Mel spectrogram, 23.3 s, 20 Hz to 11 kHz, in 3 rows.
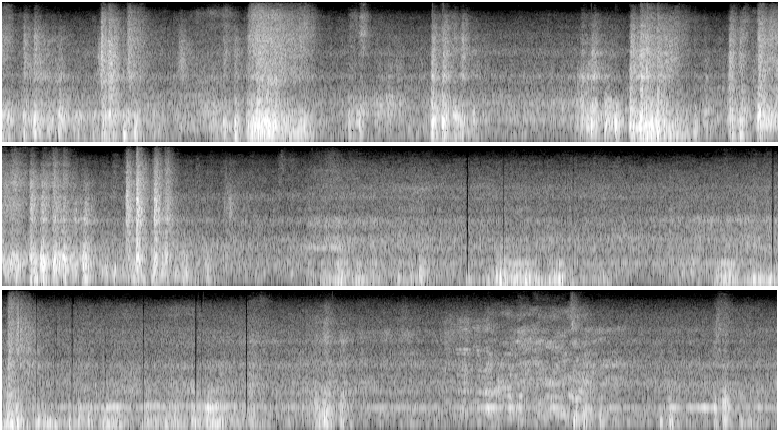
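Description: The Ratnachal Express, train 12718, running on rails past a skipped station, with loud rumbling and rhythmic clickety-clack of wheels over rail joints heard from inside a carriage, swelling and easing throughout.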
